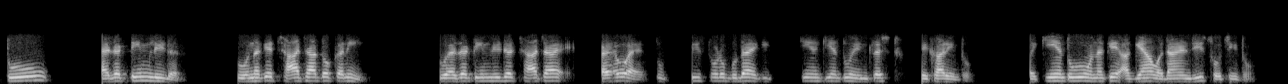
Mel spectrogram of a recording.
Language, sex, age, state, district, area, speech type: Sindhi, male, 30-45, Maharashtra, Mumbai Suburban, urban, conversation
